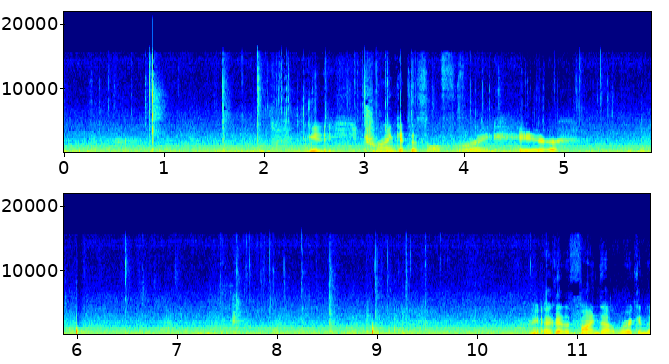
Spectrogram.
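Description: Plastic packaging crinkles and rustles in a hand.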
